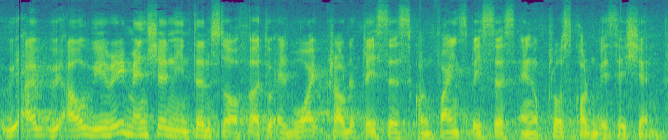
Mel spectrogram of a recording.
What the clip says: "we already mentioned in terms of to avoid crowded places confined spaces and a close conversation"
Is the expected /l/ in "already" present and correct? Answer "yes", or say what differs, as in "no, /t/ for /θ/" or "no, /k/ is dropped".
no, /w/ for /l/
